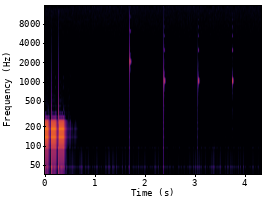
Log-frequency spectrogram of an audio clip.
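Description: Two short low notes from the Nexus 3 'Basic Sine' bass preset, then a Maschine metronome count-in: four clicks at 88 bpm, the first higher than the other three, counting in a recording pass.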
